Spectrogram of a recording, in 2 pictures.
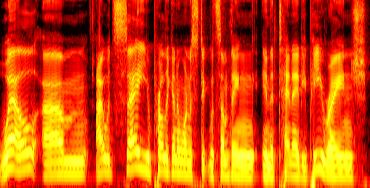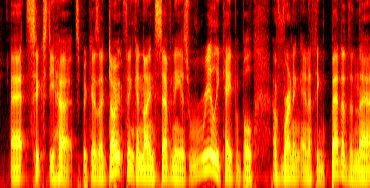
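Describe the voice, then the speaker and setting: Very wide pitch swings mark this man's medium-pitched voice at a fairly quick pace. The recording is very clean, with a silent background. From northern England. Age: 30s. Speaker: gaming YouTuber. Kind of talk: Q&A answering viewer questions. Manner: casual, conversational.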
